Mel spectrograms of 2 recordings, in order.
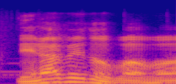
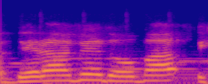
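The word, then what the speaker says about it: Dellavedova: デラベドバは、最後のドウのところがアクセントってことかな、そうです。そこ、そこをアクセントにしたした方が言いやすいから、デラベドバってひら、なんか、平たフラットに言うよりも、デラベドーバーって言った方が言いやすい。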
